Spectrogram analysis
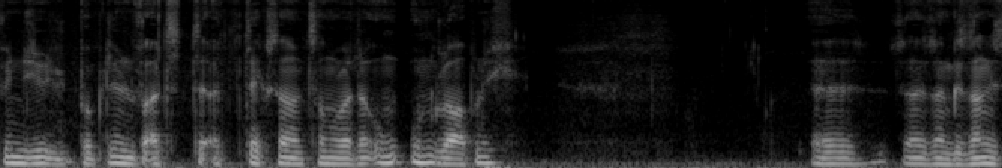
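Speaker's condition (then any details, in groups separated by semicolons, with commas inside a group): Parkinson's disease; symptoms initially ignored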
